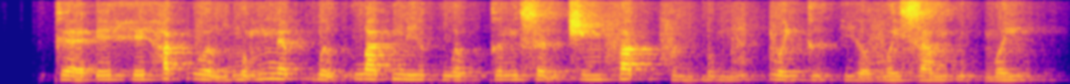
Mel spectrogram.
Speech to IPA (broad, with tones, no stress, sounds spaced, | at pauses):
k ɛ˧˩ ʔ e˨˦ h e˨˦ h a˦˥ k̚ v ə̰ː˧˨ w m ə̰˧˥ m n ɛ˦˥ p̚ ɓ ə̰˧˨ w k w a˦˥ t̚ n i˧ ə̯ k w ə˨˩ p̚ k ə˨˦ n s ə̰ː˧˨ n t͡ɕ ə˧ m f a˦˥ k̚ f ə̤˨˩ n ɓ ə̤˨˩ m v ə˦˥ p̚ v ə˧ j k ɨ̰˧˨ ə̯ k i˧˩ ə̯ v ə˨˦ j z a˨˦ m ɓ u˨˩ p̚ m ə˨˦ j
